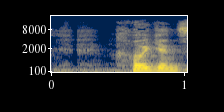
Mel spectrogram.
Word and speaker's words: Huygens: Apparently it's pronounced Huggins, so Huygens it is.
